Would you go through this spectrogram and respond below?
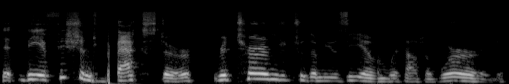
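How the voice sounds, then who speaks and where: A woman narrating a radio play with measured storytelling and dry comic emphasis. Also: fairly low pitch, warm tone, poor audio.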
